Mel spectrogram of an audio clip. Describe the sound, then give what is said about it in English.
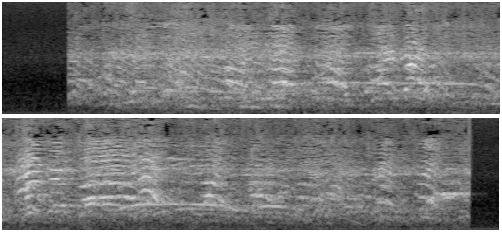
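A crowd of children yelling, shouting, cheering and chanting "pride" at a parade, a dense, continuous wash of overlapping raised voices that holds steady for several seconds without pause. “Here's a little snippet of the parade of the kids yelling and shouting and cheering, pride, pride, pride.”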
